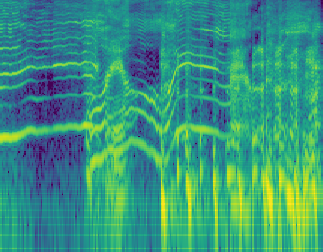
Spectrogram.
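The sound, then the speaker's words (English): Voices imitate a cat fight with drawn-out, wavering yowls and screeches that rise and fall, followed by rapid choppy vocal sounds, loud throughout. “It's a cat fight.”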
